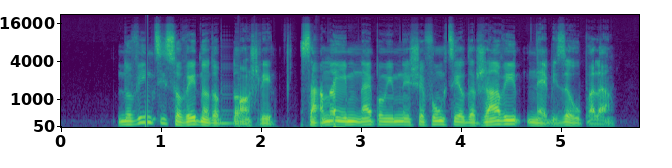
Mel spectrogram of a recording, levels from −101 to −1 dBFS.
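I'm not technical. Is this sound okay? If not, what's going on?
No. There are two separate problems.

At 0.84 to 0.86 s, just before "so vedno", there is a block of digital silence. For 20 ms the audio drops to silence and then comes back, with no fade at either end, so it sounds like a quick tick or tiny hole in the speech. A common cause is the playback or recording software failing to deliver audio in time.

From 1.61 to 2.70 s, right after "so vedno", the speech suffers repeated packet loss, which gives it a robotic sound. The audio was sent in small chunks, and seven times in this stretch a chunk went missing. Each time, the system filled the hole by stretching out the last bit of sound it had, which gives a choppy quality. The longest hole is about 0.1 s, and roughly a quarter of that second is patched-in sound rather than real speech.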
